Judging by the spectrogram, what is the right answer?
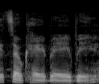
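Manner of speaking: very low, hushed, very deep soft voice. Retelling how she answered you kindly after an accident, imitating Paris's deep voice. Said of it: "you know how she had that deep voice".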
